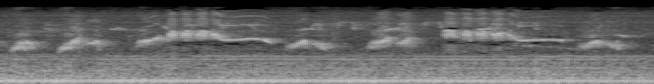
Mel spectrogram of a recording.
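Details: Pet Chinese hwamei in Vietnam, freshly moulted, sings short rising whistled notes repeated in quick pairs, with a steady low electrical hum beneath.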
